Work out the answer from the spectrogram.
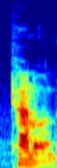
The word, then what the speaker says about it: Kanon: So I guess I'll just start with Cage and the flashback scene with Shannon and Kanon. I'm gonna try to break my habit instead of calling them Shannon and Canon because I know how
